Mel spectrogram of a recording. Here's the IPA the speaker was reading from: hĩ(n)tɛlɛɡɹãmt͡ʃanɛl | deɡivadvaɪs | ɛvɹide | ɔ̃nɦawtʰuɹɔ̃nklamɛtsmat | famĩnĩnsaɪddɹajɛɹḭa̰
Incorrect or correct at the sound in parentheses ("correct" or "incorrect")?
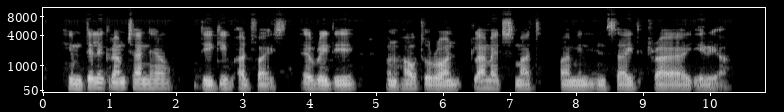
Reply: incorrect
